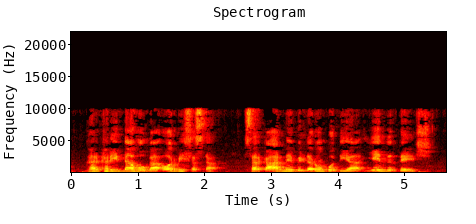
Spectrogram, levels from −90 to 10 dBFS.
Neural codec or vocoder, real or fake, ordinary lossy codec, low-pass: none; real; MP3, 64 kbps; 9.9 kHz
